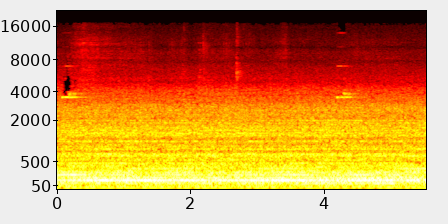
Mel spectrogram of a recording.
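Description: Hydraulic passenger elevator car rising, heard from inside the cab: a steady low hum from the hydraulic drive.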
